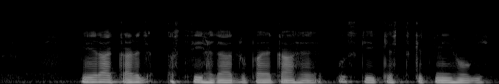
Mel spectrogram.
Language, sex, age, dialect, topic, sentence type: Hindi, male, 18-24, Awadhi Bundeli, banking, question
